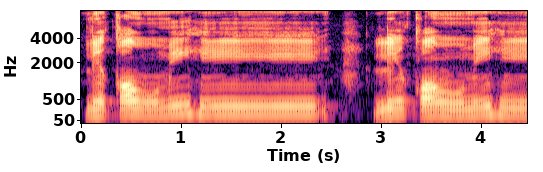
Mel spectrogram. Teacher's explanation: لام سے ادا کریں گے، لقومی، ہا کو کھڑی زیر ہے، ہا کے نیچے کھڑی زیر کو ایک الف دال میں کھینچیں گے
